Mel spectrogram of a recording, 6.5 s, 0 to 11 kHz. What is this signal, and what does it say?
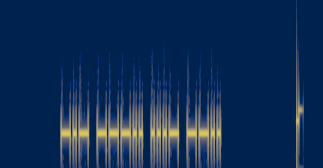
Morse code, heard as a keyed tone, about 20 wpm, 700 Hz. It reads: K8VZ
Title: USA Call Signs - 2x Character Spacing - 20wpm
